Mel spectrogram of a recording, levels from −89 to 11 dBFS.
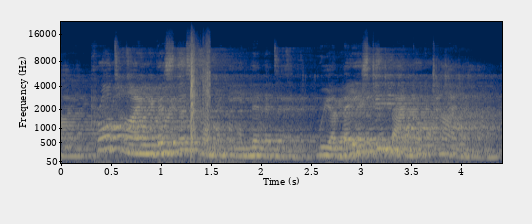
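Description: From 1.29 to 1.49 s a burst of cable scratch noise cuts across the audio: a fifth of a second of harsh, crackling rustle, roughly as loud as the sound it sits on. It is likely caused by a worn cable or connector being moved, its contact resistance jumping erratically. On the waveform the trace turns dense and jagged with irregular spikes, and a spectrogram shows a ragged broadband smear.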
